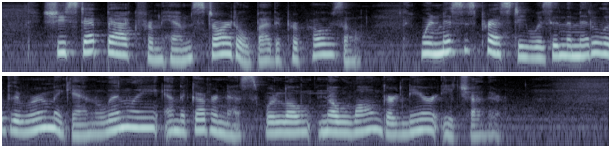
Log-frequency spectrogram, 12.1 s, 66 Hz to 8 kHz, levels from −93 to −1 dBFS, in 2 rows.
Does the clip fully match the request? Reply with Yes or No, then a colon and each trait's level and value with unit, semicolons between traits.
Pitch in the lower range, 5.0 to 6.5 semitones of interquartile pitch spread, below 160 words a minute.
No: high, 190 Hz; wide, 5.6 semitones; average, 150 wpm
